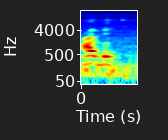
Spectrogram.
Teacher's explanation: با پہ ساکن آ گیا تو یہاں پہ قلقلہ پڑھیں گے، قلقلہ کریں گے، یعنی کہ قلقلہ والا حرف ہے۔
